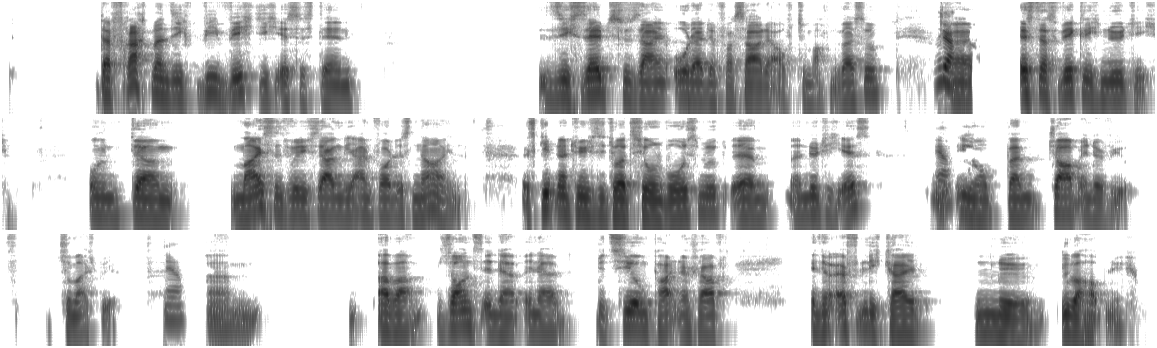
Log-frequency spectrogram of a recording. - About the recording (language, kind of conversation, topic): German, unstructured, Was gibt dir das Gefühl, wirklich du selbst zu sein?
- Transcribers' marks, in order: none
